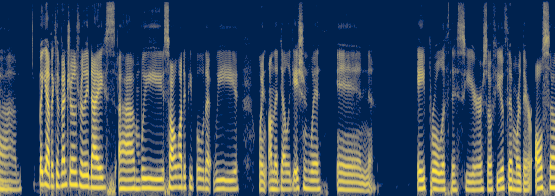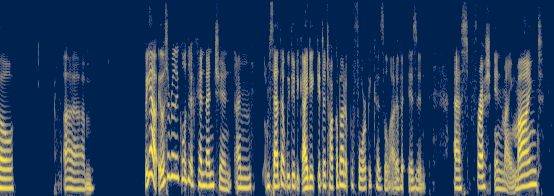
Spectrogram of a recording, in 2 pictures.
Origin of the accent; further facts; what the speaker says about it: Farmington, United States; in my hometown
